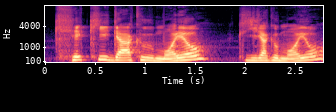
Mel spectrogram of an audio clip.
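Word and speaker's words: Kikagaku Moyo: An artist that I listen to actually from I think Tokyo is Kikigaku Moyo, I think. And you definitely pronounced that bang on.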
